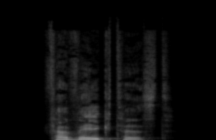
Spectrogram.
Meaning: inflection of verwelken: 1. second-person singular preterite 2. second-person singular subjunctive II
- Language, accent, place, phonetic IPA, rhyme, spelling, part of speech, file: German, Germany, Berlin, [fɛɐ̯ˈvɛlktəst], -ɛlktəst, verwelktest, verb, De-verwelktest.ogg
